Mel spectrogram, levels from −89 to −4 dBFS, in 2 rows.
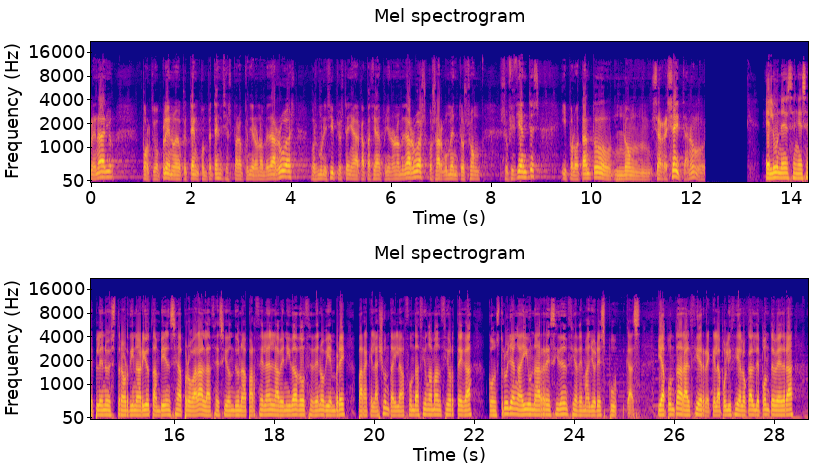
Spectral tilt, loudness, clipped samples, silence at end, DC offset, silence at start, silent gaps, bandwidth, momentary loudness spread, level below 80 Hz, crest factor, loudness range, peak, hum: -5 dB/octave; -17 LUFS; under 0.1%; 0 s; under 0.1%; 0 s; 12.63-13.09 s; 14.5 kHz; 11 LU; -44 dBFS; 18 dB; 5 LU; 0 dBFS; none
